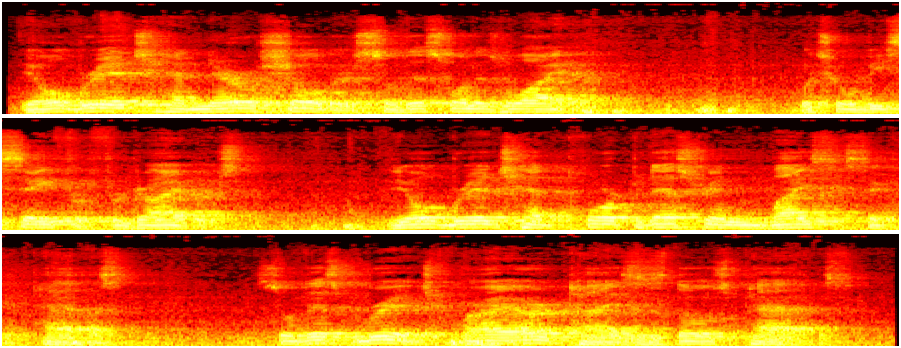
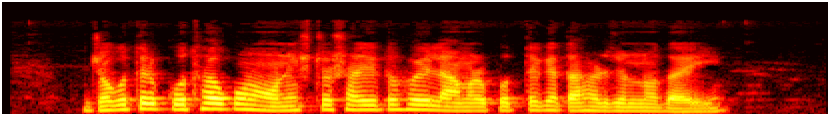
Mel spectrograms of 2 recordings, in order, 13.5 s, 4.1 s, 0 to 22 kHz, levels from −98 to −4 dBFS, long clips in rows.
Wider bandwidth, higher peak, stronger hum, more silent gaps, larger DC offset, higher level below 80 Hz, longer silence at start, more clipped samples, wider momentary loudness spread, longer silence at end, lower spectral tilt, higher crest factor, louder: first, 13.5 kHz vs 11 kHz; first, 0 dBFS vs -6 dBFS; neither; neither; first, 2% vs under 0.1%; first, -30 dBFS vs -66 dBFS; second, 0 s vs 0.4 s; neither; first, 14 LU vs 8 LU; second, 0 s vs 0.5 s; about the same, -7.5 dB/octave vs -8 dB/octave; second, 12 dB vs 18 dB; first, -14 LUFS vs -25 LUFS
